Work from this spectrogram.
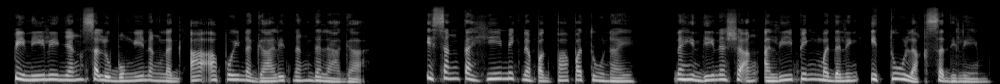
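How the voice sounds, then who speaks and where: Low-pitched woman narrating a dramatic story. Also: a little mellow, no echo, studio quality. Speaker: audiobook narrator.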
